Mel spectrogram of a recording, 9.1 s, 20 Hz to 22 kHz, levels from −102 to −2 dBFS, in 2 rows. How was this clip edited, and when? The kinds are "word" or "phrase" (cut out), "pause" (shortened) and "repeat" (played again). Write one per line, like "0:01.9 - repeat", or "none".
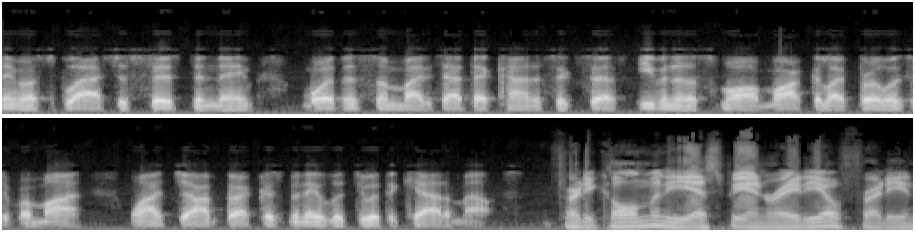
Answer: none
